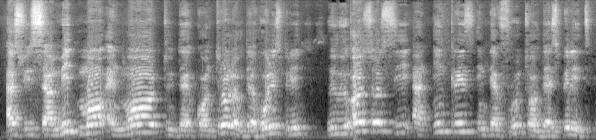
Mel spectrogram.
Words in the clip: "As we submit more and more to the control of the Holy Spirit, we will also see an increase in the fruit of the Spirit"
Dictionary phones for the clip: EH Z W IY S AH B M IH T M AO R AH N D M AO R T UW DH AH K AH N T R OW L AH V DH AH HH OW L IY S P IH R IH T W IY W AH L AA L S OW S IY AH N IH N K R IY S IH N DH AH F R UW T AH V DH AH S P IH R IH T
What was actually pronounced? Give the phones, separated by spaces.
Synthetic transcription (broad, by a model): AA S W IY S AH B M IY T M AO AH N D M AO T UW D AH K AH N T R OW L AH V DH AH HH OW L IY S P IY R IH T W IY W AH L AA L S OW S IY AH N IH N K R IY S IH N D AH F R UW T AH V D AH S P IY R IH T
